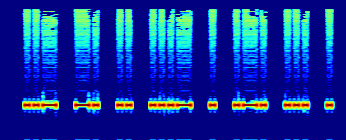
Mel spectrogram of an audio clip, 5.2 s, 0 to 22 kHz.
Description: Morse code, heard as a keyed tone, about 18 wpm, spaced as for 15 wpm, 1000 Hz. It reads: UNIVERSE
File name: qotdfiles / 15wpm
